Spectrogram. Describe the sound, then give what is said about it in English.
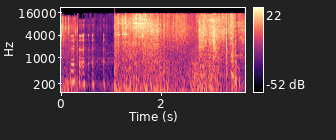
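An SUV engulfed in flames explodes in a car insurance commercial: a sudden loud boom after about a second, then a sustained roaring rumble that lasts to the end. A brief voice is heard before the blast. “Is that pretty good explosion and everything for a commercial,”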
